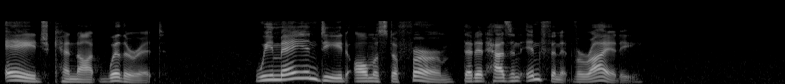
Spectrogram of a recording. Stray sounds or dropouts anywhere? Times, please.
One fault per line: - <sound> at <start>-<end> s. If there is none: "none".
none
